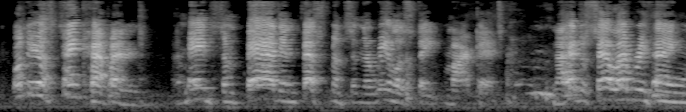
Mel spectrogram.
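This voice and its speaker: Slight echo carries a put-on character voice. The pitch sits fairly high. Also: moderate pace. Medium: stage play. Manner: dry, evasive.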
